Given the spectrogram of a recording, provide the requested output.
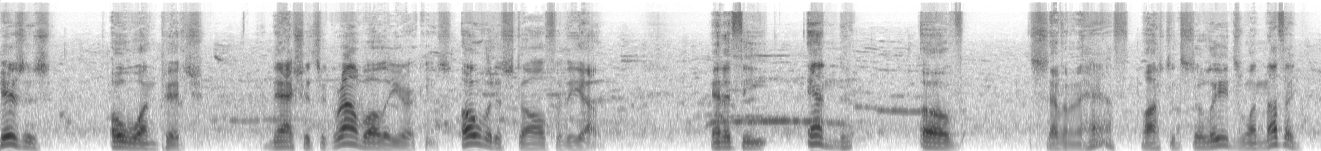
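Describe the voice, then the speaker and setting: Over noticeable background noise, a man at medium pitch speaks at a fairly slow pace with very wide pitch swings and long, frequent pauses. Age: 70s. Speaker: simulated baseball play-by-play broadcaster. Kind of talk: live commentary; casual chat.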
